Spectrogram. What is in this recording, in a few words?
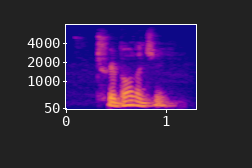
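"tribology", British English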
